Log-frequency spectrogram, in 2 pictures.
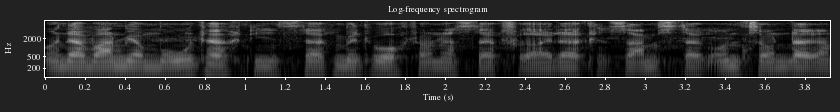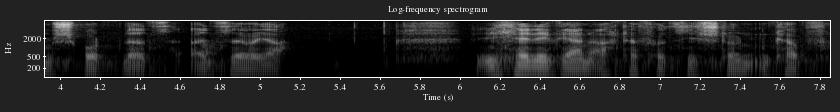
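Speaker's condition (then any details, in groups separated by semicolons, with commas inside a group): Cleft palate; speech impediment, listener messages said cannot be heard, mimicked at school, class laughed at reading aloud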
